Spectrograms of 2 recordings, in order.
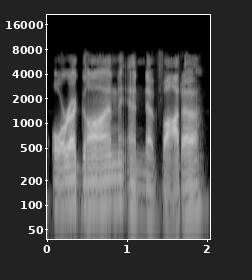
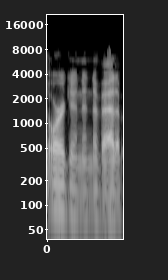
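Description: First: The names are pronounced the East Coast way. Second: The names are pronounced the Western local way. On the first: This is how East Coast people say it. The speaker calls it wrong. "people on the East Coast say Oregon and Nevada" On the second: This is how people there say it. The speaker calls it right. "it's Oregon and Nevada"

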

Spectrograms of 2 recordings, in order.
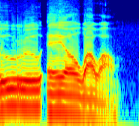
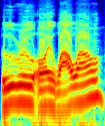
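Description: First: The second part sounds like the letters 'A.O.'. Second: The second part does not sound like 'A.O.'. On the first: The speaker calls it right. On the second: The speaker calls it wrong.

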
